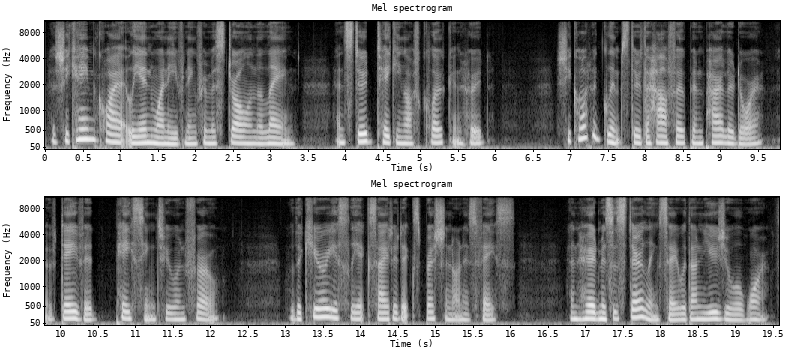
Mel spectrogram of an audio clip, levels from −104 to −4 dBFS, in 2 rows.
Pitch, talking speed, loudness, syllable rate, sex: 170 Hz, 160 wpm, -20 LUFS, 4.5 syllables/s, female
